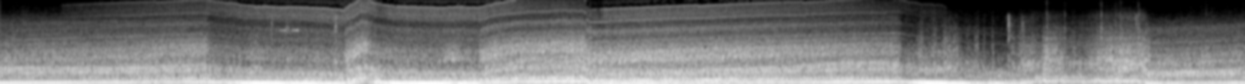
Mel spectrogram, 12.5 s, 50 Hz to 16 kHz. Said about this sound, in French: L'échappement du S1.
